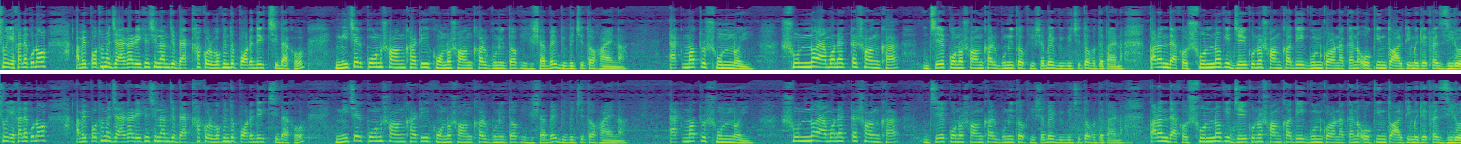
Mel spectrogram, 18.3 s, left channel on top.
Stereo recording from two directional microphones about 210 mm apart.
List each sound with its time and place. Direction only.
0.0 s speech: 50° left (ahead or behind); by 18.2 s 25° left (ahead or behind)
